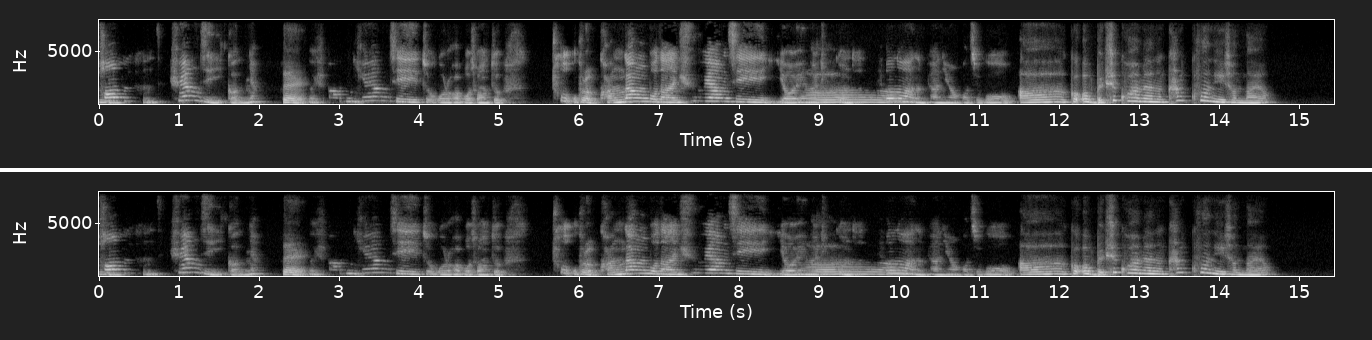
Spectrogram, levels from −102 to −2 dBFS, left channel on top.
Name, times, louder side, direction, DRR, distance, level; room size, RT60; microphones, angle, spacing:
voice 1, 0.0-2.0 2.6-5.3 5.7-9.4 9.8-11.4, left 3 dB, 60° left, 0.6 m, -31 dB
voice 2, 8.8-10.3 11.5-14.6, left 2 dB, 30° left, 0.4 m, -28 dB
2.6 x 2.5 x 3.0 m
head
